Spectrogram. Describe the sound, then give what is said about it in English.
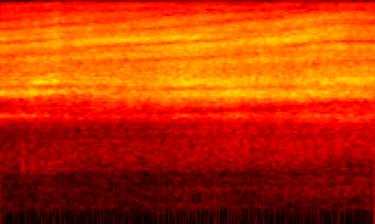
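During a breathing exercise, a steady, unbroken hissing "shh" exhale carries on for about four seconds at an even, moderate level, bright and airy, with no talking over it. “Just like the rib exercises, these can be done on shh, on a hiss, or through straws.”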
